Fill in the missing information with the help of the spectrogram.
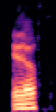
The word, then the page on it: eth: American English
